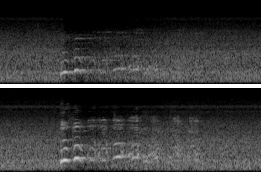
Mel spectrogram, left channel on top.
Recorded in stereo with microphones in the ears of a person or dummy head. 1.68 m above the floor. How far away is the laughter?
About 1.6 m.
